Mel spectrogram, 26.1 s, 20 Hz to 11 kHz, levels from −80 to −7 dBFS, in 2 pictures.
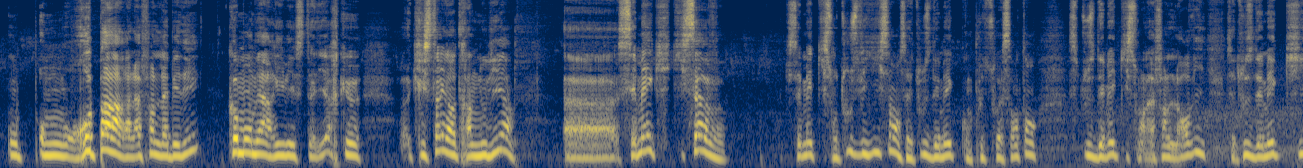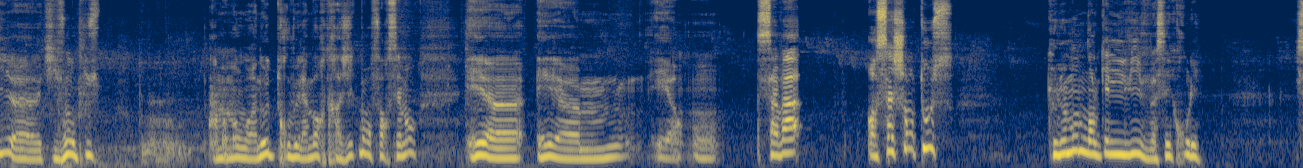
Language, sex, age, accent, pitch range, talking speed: French, male, 30-49, French, 155-200 Hz, 225 wpm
